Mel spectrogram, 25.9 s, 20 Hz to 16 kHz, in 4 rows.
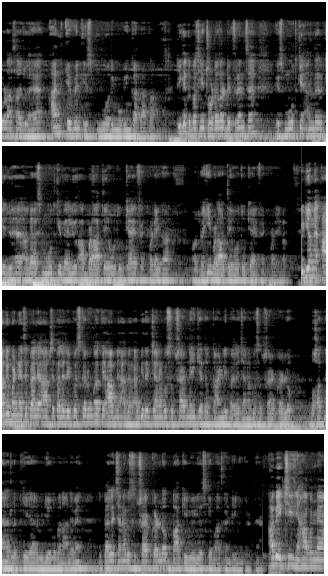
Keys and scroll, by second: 4.2 ctrl+KP_Subtract, 4.6 ctrl+KP_Subtract, 5.2 ctrl+KP_Subtract, 8.3 ctrl+d.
